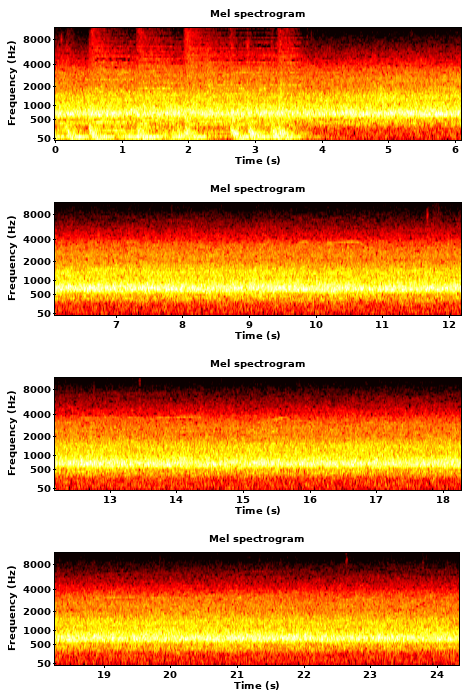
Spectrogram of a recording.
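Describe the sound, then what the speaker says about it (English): A football stadium crowd at Penn State versus Michigan gives off a steady, dense roar of noise, with a brief burst of rumbling activity at the start and then a continuous wash of distant crowd sound. "This crowd bringing the energy and noise early"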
